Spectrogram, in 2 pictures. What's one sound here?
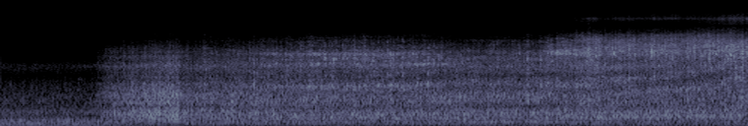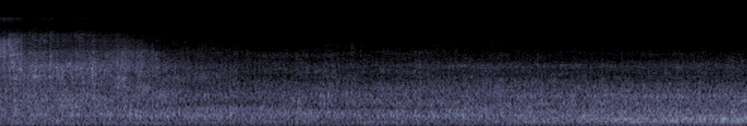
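Muddy water gushes from a pipe and splashes into a pool.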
